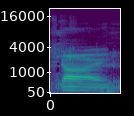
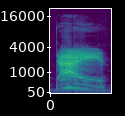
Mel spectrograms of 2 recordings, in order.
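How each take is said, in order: First: The voice is low and deep. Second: The voice is fairly high and raspy. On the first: The speaker calls it right. "Just do Mufasa" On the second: The speaker calls it wrong. "Still Palpatine"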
